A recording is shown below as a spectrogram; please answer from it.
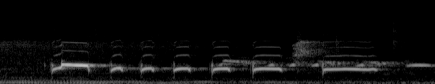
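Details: Zebra dove (perkutut bangkok) call used as a lure to encourage doves to sing. A series of about eight short, mellow, even-pitched coos comes roughly every third of a second, slightly rising at the end.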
